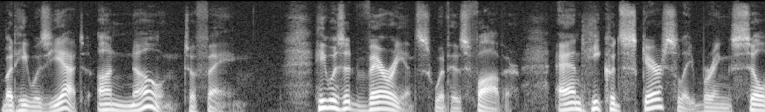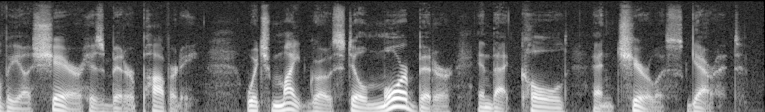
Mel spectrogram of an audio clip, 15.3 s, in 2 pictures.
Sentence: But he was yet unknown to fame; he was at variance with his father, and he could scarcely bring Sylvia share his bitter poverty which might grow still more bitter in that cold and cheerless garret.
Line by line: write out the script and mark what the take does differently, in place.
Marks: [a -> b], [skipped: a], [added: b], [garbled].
But he was yet unknown to fame; he was at variance with his father, and he could scarcely bring Sylvia share his bitter poverty which might grow still more bitter in that cold and cheerless garret.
